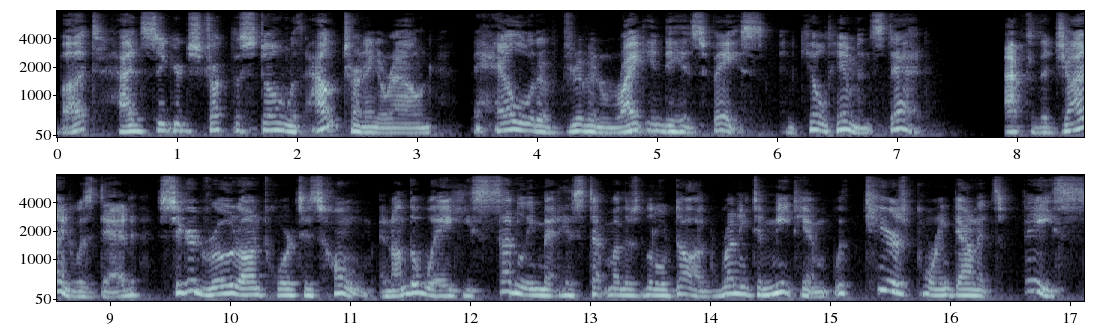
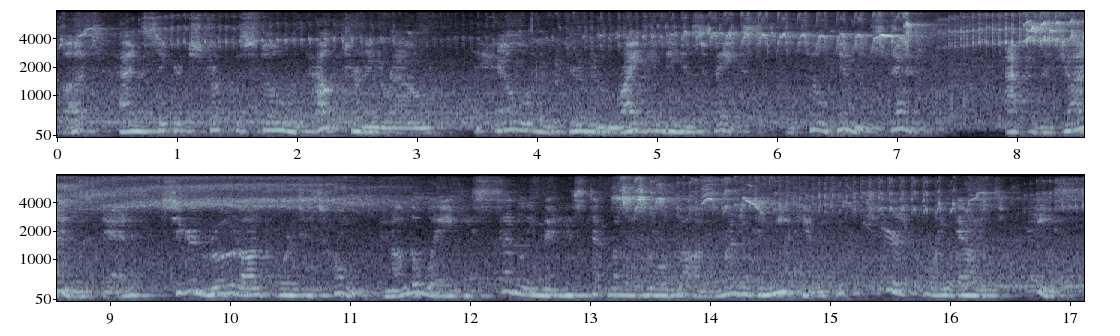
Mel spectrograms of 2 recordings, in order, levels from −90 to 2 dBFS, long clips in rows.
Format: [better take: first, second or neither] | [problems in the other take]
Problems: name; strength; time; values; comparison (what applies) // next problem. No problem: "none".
first | background sound (Bird vocalization, bird call, bird song); as loud as the speech // room echo; dies away in 0.9 s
